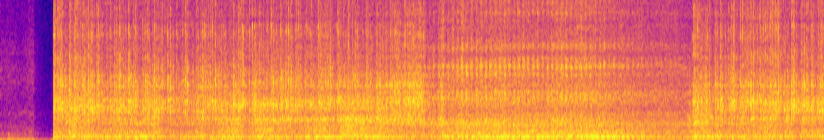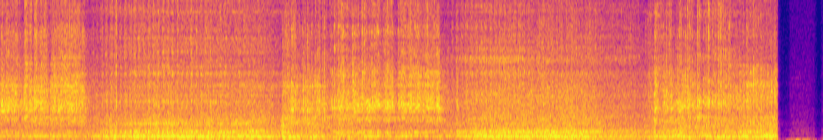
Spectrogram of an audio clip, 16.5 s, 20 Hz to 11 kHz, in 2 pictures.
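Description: A power drill runs loudly in long continuous bursts, whining steadily through wood with brief pauses between passes, drilling and counterboring holes for number 8 screws.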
